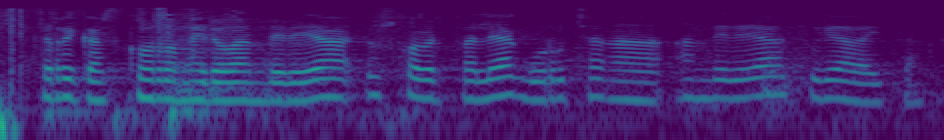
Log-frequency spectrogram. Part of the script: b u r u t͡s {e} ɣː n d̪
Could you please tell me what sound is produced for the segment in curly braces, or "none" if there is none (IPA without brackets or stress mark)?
a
